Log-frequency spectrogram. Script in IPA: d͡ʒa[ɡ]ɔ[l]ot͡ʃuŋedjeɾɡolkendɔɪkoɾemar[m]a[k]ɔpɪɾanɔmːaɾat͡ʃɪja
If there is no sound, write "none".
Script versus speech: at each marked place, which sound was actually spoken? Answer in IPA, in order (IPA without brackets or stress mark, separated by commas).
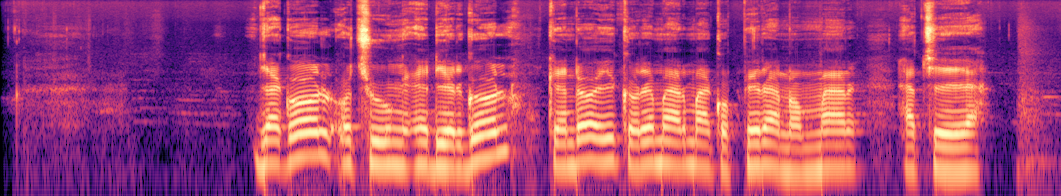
ɡ, l, m, k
